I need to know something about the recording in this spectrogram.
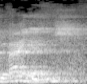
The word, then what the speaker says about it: Mayans: The Mayans, as they called themselves, and Mayans, as I was taught was the correct pronunciation, were a race that was very agronomistic, and they did one thing well, kill.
